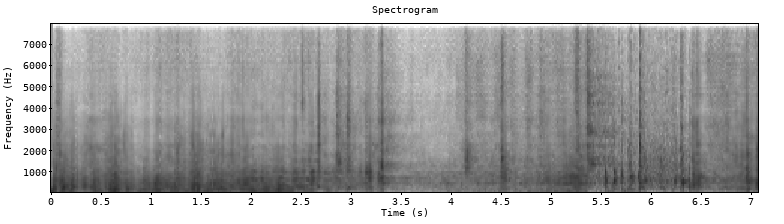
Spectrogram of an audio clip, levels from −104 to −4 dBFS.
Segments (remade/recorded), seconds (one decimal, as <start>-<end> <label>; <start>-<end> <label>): 0.0-5.4 remade; 5.4-6.4 recorded; 6.4-7.1 remade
